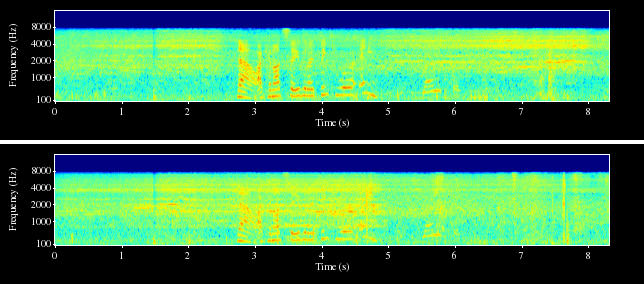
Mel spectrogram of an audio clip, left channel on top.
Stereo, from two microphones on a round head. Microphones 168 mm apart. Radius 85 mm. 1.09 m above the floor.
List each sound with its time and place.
2.7 s a woman speaking: 15° left (ahead or behind); by 6.2 s 20° left (ahead or behind)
